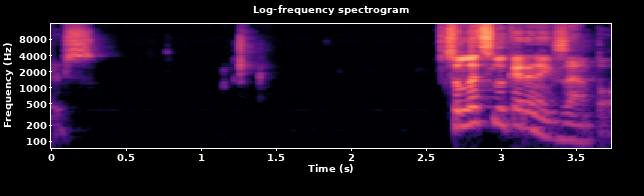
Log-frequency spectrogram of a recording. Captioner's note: remote clicking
